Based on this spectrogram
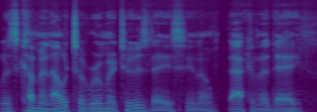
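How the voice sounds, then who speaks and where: A man with a Boston accent and a very deep, low pitch speaks at a fairly slow pace with vocal fry and ordinary pitch variation, on a very clean recording with a silent background. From Boston, West Roxbury. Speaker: nightlife promoter. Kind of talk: casual chat.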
